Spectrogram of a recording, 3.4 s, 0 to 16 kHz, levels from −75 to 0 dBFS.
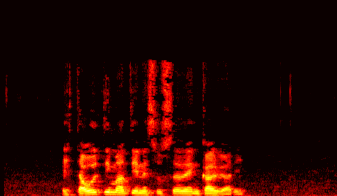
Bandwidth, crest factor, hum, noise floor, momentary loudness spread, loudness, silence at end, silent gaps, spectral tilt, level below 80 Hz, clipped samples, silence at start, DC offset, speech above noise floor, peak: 11.5 kHz; 20 dB; none; -56 dBFS; 13 LU; -19 LUFS; 0.95 s; none; -5 dB/octave; -60 dBFS; under 0.1%; 0.6 s; under 0.1%; 38 dB; 0 dBFS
